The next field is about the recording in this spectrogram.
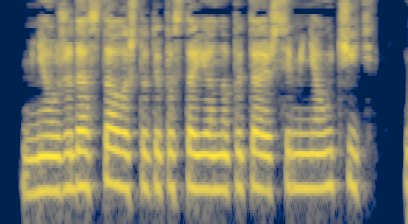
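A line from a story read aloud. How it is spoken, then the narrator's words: Warrior's muffled growl. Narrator (Russian): глухо прорычал воин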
